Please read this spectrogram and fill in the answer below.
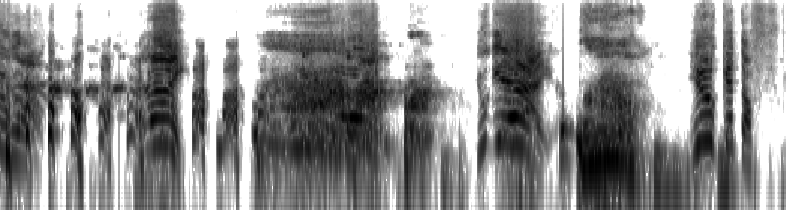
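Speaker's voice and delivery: loud, high, furious yelling at an intruder; angry shouting. Acted. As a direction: yell him out of the room.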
